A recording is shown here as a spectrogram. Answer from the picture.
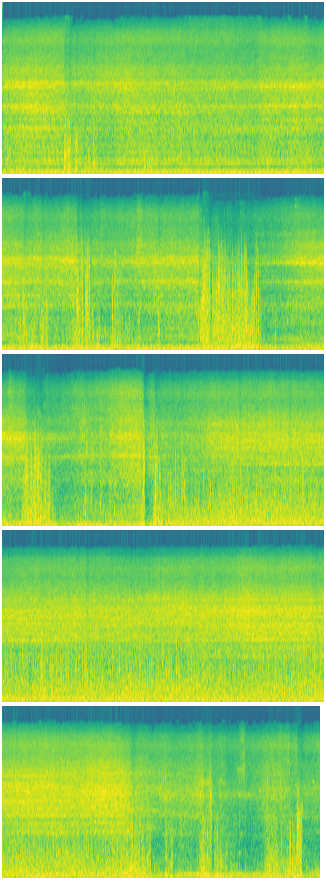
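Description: Motor scooter engine running steadily on the move, with wind buffeting the microphone.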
